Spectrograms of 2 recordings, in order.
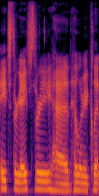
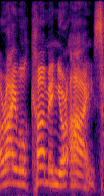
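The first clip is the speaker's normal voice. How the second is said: very high cartoon parrot voice; 9 semitones higher than usual. Doing a mock celebrity cameo praising the channel: Gilbert Gottfried impression. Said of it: "I am Iago from Aladdin".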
